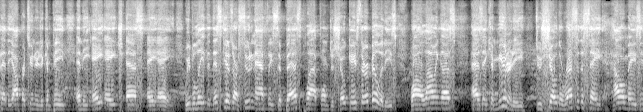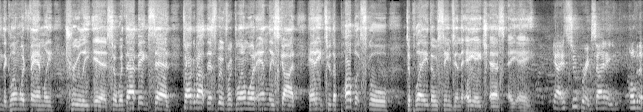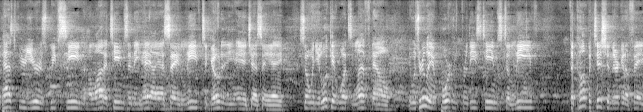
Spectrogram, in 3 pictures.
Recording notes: Georgia Alabama Sports Live Show that took place at Happy Hour Bar and Grill on Tuesday Night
